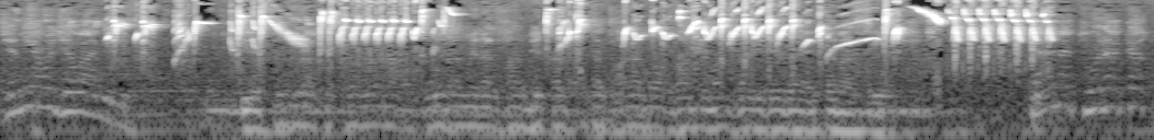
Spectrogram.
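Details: Goldfinch in full song: fast twitters, downward-sweeping whistles and several dry, buzzy trills of rapidly repeated notes, with a faint low hum behind.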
